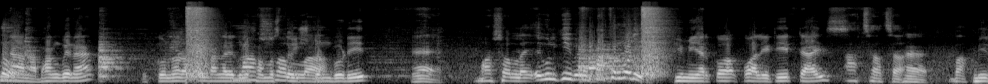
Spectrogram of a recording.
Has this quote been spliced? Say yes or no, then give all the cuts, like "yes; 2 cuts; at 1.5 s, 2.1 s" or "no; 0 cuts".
no; 0 cuts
